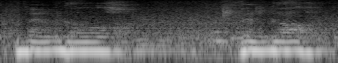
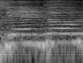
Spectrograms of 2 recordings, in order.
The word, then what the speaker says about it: Van Gogh: Van Gogh. That's how they pronounce it in French. Van Gogh. But it's Van Gogh to us, right? Because we're not there in France.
